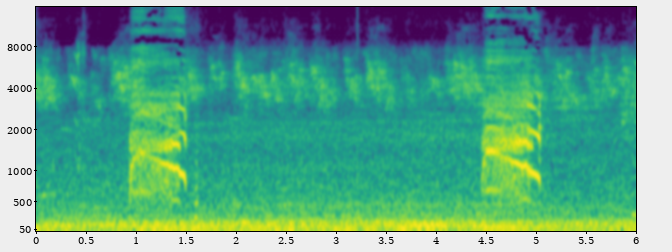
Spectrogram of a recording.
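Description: Two harsh, caw-like bird calls, each about half a second long and falling in pitch, the first about a second in and the second near the end.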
